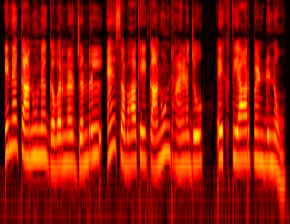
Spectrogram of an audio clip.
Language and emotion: Sindhi, neutral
